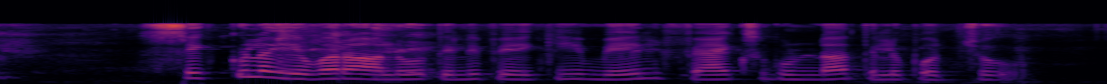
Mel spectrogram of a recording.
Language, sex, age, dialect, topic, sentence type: Telugu, female, 31-35, Southern, banking, statement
